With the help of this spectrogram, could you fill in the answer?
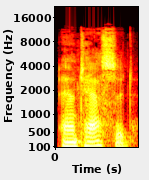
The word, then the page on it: antacid: American English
